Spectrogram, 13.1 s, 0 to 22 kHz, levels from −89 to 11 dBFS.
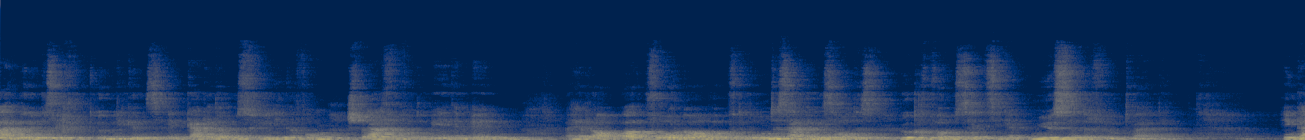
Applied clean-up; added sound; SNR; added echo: none; none; none; reverberation time 1.2 s.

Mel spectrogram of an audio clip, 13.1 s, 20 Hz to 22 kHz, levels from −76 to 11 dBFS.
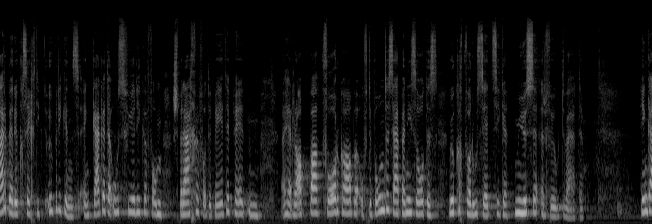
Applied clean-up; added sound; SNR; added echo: none; none; none; none.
